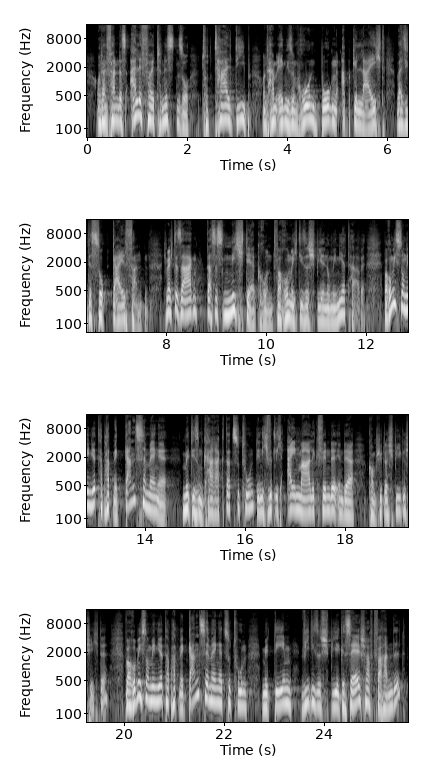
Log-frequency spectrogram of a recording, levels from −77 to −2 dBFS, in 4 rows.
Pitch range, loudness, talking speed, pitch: 120-165 Hz, -19 LUFS, 180 wpm, 140 Hz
